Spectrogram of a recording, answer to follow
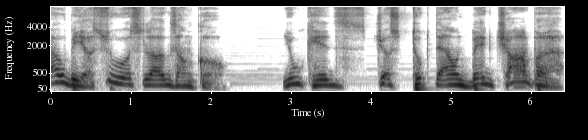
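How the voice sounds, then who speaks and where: Using a put-on character voice at a fairly high pitch, a man speaks at a very slow pace over faint music in the background. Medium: read story. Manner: streetwise, swaggering.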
